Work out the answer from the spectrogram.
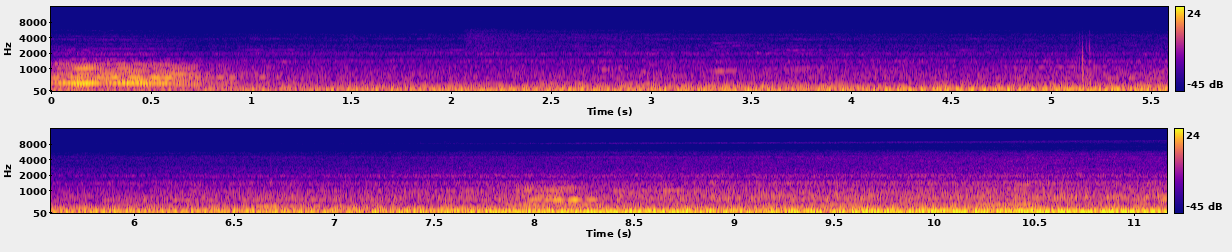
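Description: A short train horn blast, then the low rumble of a passenger train moving along the platform, swelling steadily louder.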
